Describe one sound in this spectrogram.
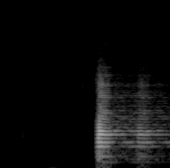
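A bassoon begins to play.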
